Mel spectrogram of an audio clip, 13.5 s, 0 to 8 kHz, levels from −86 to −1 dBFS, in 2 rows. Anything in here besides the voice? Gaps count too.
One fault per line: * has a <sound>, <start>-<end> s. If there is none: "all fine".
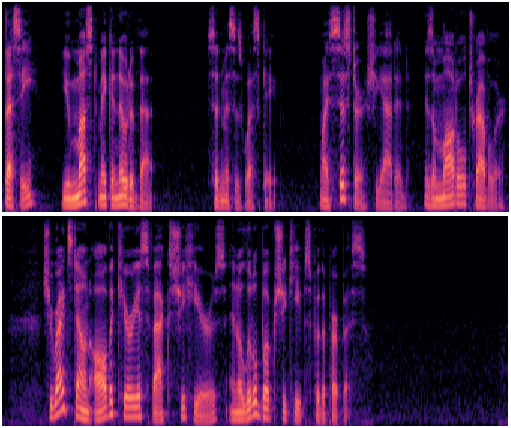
all fine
